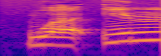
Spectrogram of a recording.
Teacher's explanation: ada gunnah musyaddadah karena ada nun bertasydid. Dibacanya berdengung 2, 3 atau 4 ketukan.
